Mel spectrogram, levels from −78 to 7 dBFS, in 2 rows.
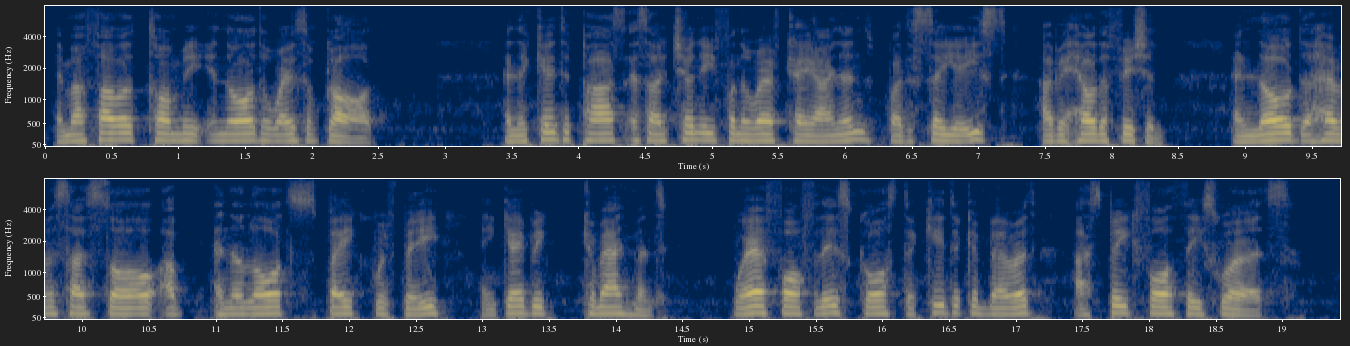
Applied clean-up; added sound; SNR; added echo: none; none; none; none.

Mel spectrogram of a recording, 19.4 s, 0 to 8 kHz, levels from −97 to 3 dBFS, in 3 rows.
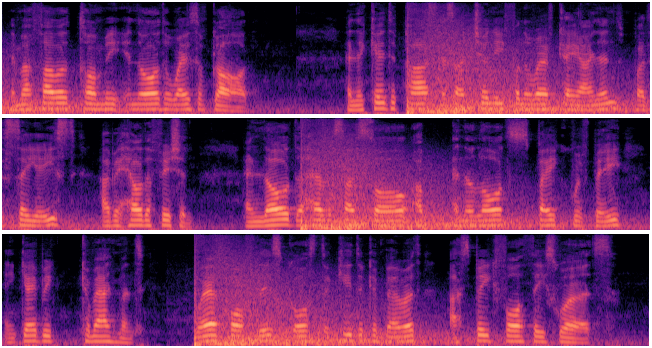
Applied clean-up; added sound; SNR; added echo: none; Boom; 6 dB; none.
